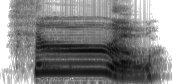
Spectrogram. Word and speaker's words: thorough: The first word, first word here is thorough. Thoro. Okay. So, there's a little bit of an inonation difference, too.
